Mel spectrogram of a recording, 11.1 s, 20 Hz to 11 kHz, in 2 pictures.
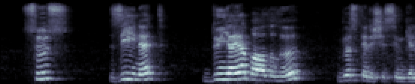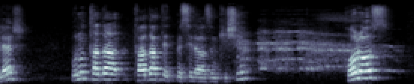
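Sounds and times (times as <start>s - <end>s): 
speech: 0.3s - 5.9s, 6.5s - 9.2s, 10.2s - 10.8s
rooster crowing: 8.7s - 11.0s.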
